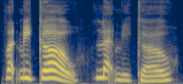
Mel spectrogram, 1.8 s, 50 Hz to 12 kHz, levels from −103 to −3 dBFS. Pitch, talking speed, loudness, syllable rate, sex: 245 Hz, 195 wpm, -18 LUFS, 3.9 syllables/s, female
